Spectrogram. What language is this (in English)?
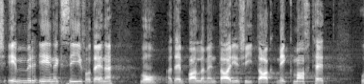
Swiss German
